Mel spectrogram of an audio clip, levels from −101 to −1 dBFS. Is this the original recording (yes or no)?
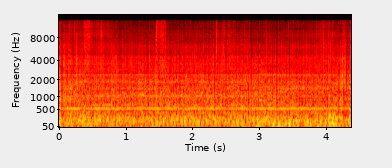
no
